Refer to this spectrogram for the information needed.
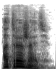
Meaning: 1. to repel, to ward off, to refute, to parry 2. to reflect, to mirror
- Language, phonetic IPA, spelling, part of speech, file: Russian, [ɐtrɐˈʐatʲ], отражать, verb, Ru-отражать.ogg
